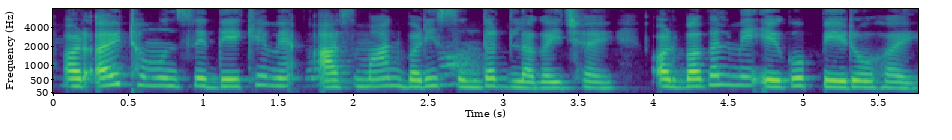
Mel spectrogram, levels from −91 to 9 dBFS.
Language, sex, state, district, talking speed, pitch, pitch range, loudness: Hindi, female, Bihar, Darbhanga, 165 wpm, 255 Hz, 235-275 Hz, -17 LUFS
